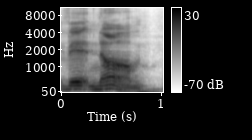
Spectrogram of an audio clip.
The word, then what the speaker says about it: Vietnam: saying Vietnam but actually I would pronounce it Vietnam like naan bread Nam plastic would be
